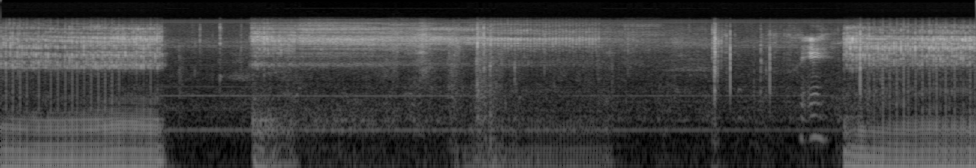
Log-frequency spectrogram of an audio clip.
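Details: Dozing Dogue de Bordeaux puppy snoring loudly indoors, its snore a deep, heavy low-pitched rumble at the start and again near the end, separated by quieter breathing with faint clicks and background noise.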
